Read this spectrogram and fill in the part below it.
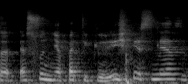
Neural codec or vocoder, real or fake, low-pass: autoencoder, 48 kHz, 128 numbers a frame, DAC-VAE, trained on Japanese speech; fake; 14.4 kHz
